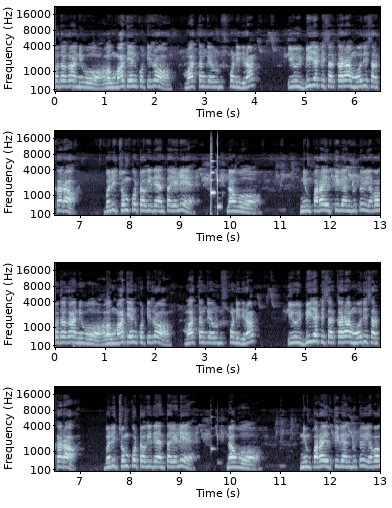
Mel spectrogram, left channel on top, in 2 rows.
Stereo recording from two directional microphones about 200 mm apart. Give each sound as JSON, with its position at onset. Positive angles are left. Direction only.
{"t": 0.0, "sound": "speech", "side_deg": -20}
{"t": 4.6, "sound": "speech", "side_deg": -20}
{"t": 9.6, "sound": "chink", "side_deg": 45}
{"t": 9.9, "sound": "speech", "side_deg": -20}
